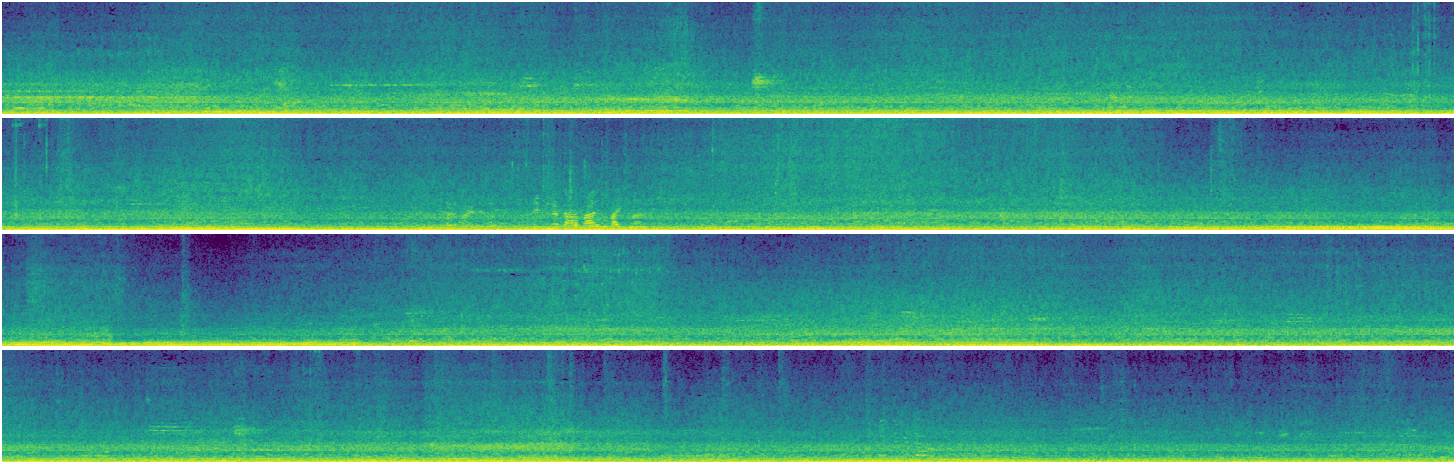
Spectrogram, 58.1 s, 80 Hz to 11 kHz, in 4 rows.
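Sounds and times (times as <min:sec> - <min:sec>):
cars and scooters passing: 0:00.0 - 0:58.0
passers-by talking: 0:00.0 - 0:58.0.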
